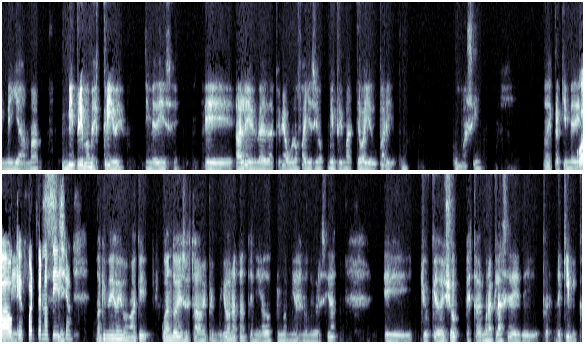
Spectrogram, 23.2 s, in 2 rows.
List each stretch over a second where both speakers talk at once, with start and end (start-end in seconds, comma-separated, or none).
11.4-13.0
